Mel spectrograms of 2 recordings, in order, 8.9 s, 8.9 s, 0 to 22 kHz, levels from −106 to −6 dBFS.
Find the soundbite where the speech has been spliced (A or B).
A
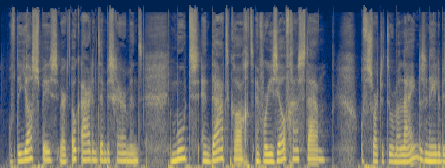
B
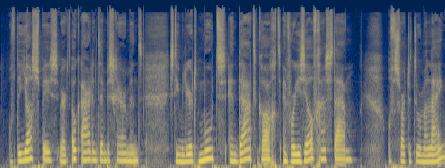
A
